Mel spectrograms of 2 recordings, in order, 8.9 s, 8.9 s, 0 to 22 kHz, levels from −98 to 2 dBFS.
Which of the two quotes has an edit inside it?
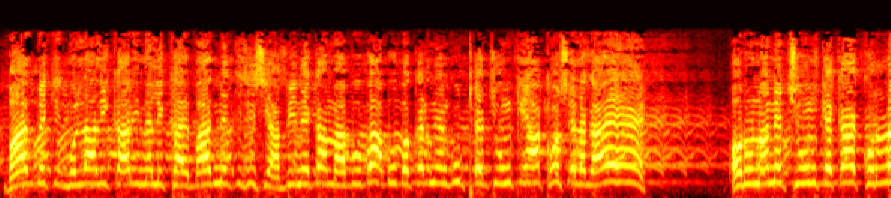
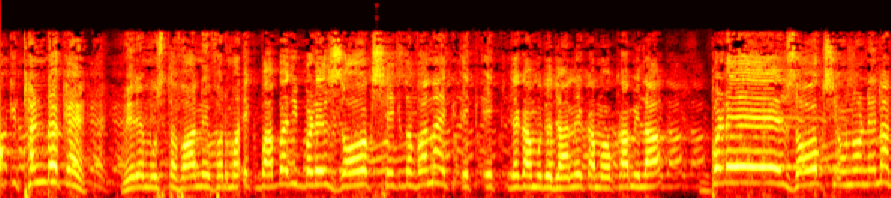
second; 1 cut; at 2.4 s

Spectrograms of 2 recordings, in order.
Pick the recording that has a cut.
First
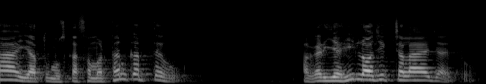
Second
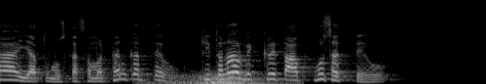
second; 1 cut; at 1.8 s

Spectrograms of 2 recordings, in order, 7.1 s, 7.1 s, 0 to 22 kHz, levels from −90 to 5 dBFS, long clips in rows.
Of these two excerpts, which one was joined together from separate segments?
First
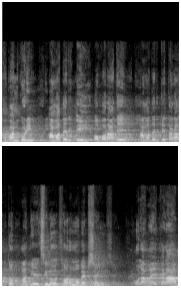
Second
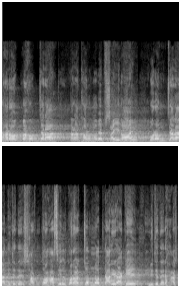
first; 1 cut; at 6.1 s

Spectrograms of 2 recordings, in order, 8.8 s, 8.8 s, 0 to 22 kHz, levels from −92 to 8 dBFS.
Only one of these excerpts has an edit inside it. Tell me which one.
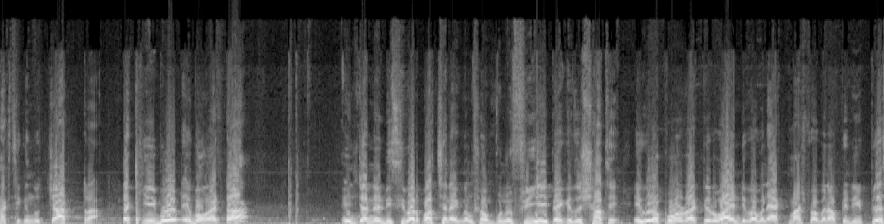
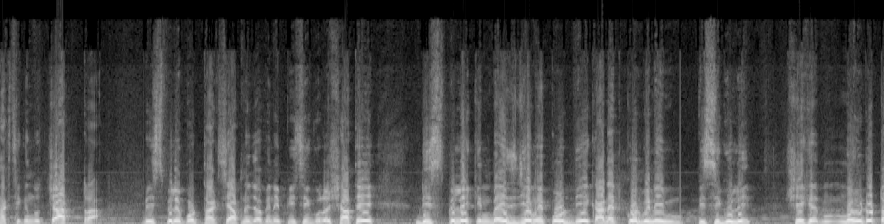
first; 2 cuts; at 1.2 s, 6.2 s

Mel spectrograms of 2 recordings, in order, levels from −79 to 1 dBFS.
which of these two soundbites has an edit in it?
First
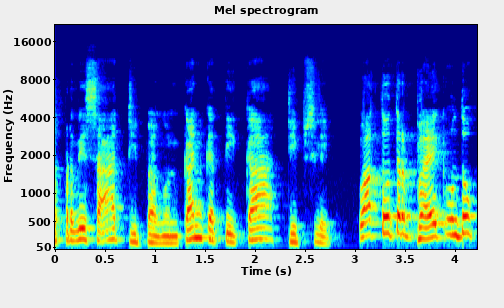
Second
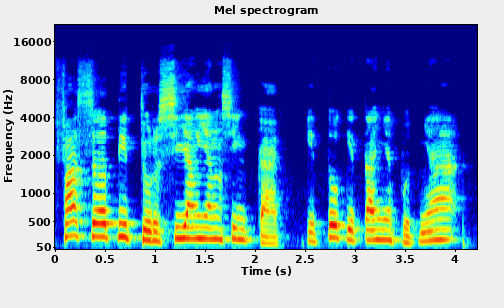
first; 1 cut; at 2.9 s

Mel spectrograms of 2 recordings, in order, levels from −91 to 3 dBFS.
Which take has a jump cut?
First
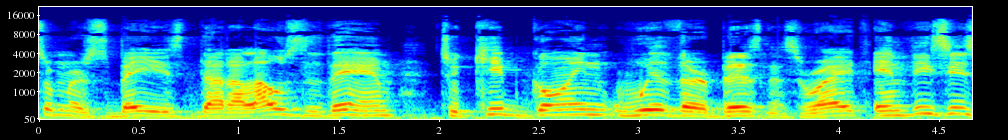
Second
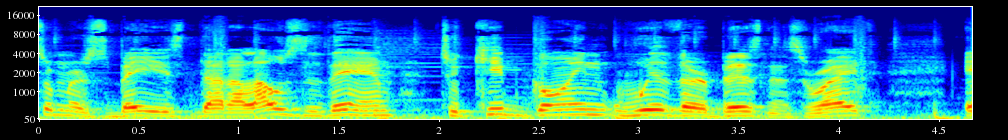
first; 1 cut; at 3.8 s

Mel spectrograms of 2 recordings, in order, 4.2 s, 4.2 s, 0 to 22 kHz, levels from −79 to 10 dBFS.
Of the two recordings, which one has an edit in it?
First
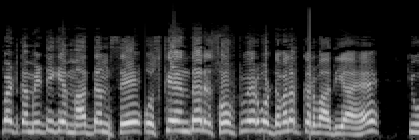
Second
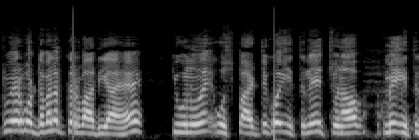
first; 1 cut; at 1.4 s

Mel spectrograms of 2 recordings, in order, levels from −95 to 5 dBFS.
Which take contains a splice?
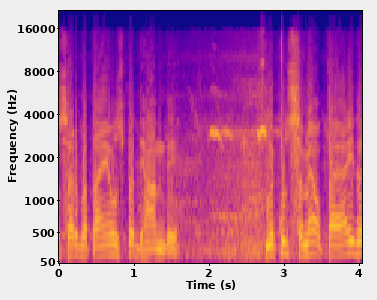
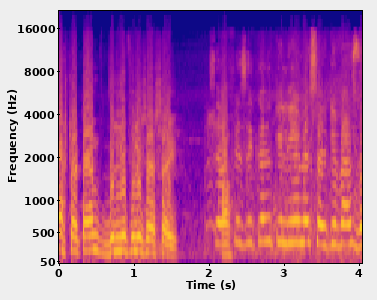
second; 1 cut; at 1.9 s

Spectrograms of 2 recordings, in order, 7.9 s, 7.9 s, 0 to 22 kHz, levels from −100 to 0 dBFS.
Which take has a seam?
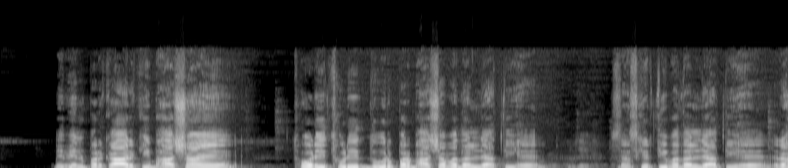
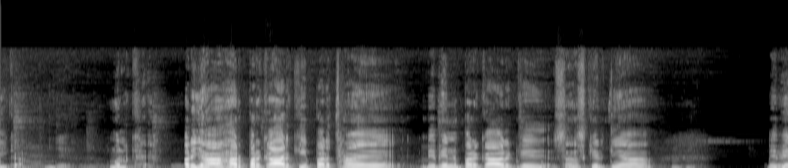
second; 1 cut; at 1.9 s

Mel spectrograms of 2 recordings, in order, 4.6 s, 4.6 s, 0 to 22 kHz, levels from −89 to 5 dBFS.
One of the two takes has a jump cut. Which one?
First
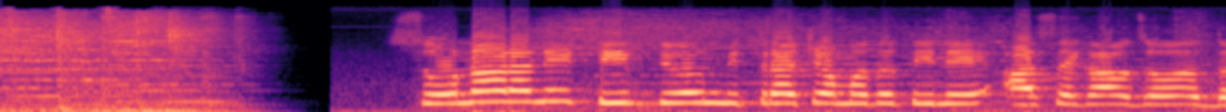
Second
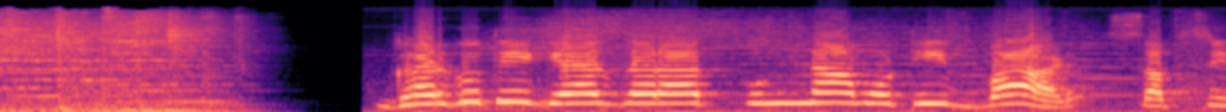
second; 1 cut; at 1.0 s

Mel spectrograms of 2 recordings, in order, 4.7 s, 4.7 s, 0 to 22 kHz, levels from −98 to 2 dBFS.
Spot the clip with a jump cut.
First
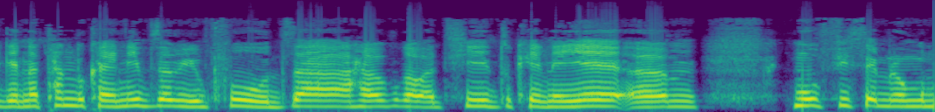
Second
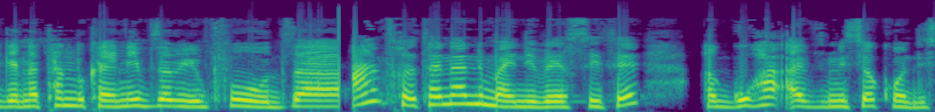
second; 1 cut; at 1.7 s

